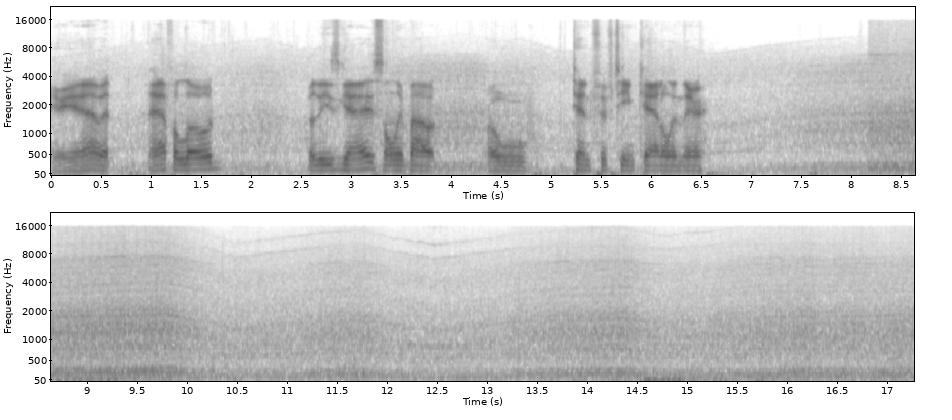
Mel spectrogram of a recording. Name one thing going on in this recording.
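A tractor engine hums steadily.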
